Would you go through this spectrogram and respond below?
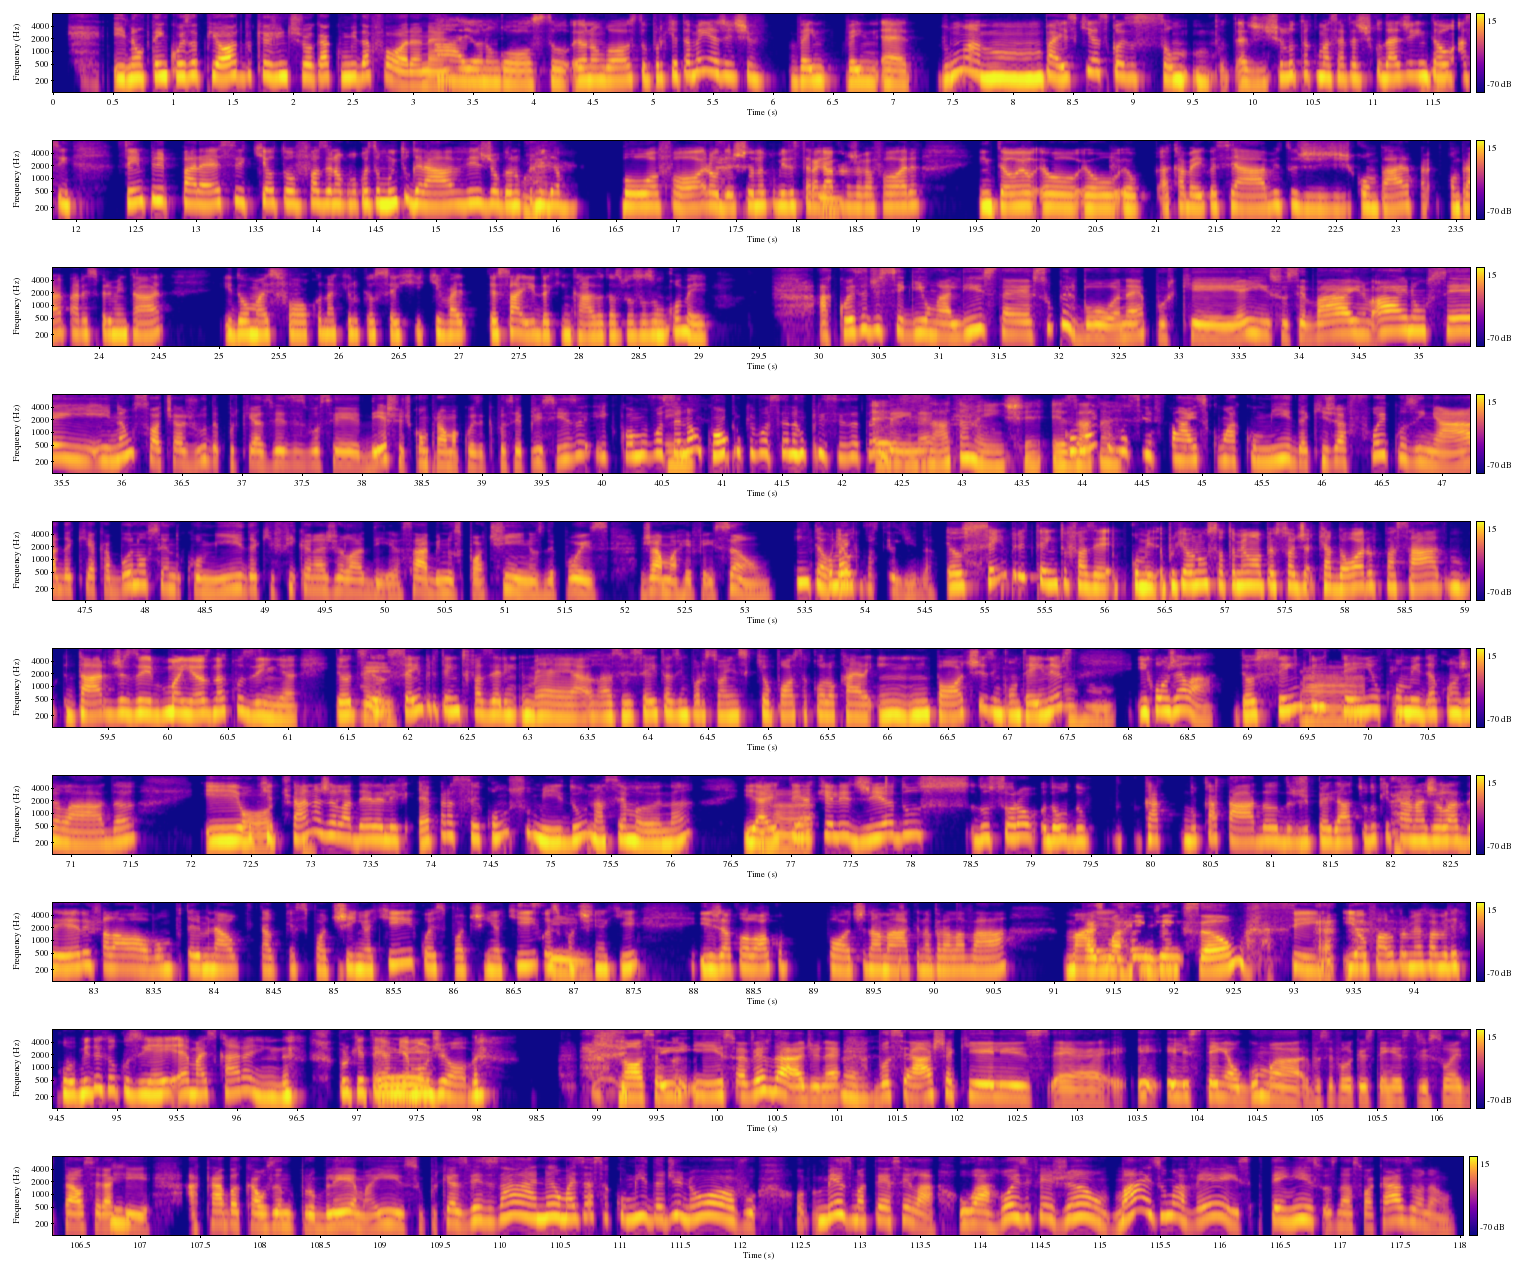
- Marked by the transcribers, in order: tapping; chuckle; other background noise; tongue click; chuckle; chuckle; chuckle
- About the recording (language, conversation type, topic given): Portuguese, podcast, Que hábitos diários ajudam você a reduzir lixo e desperdício?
